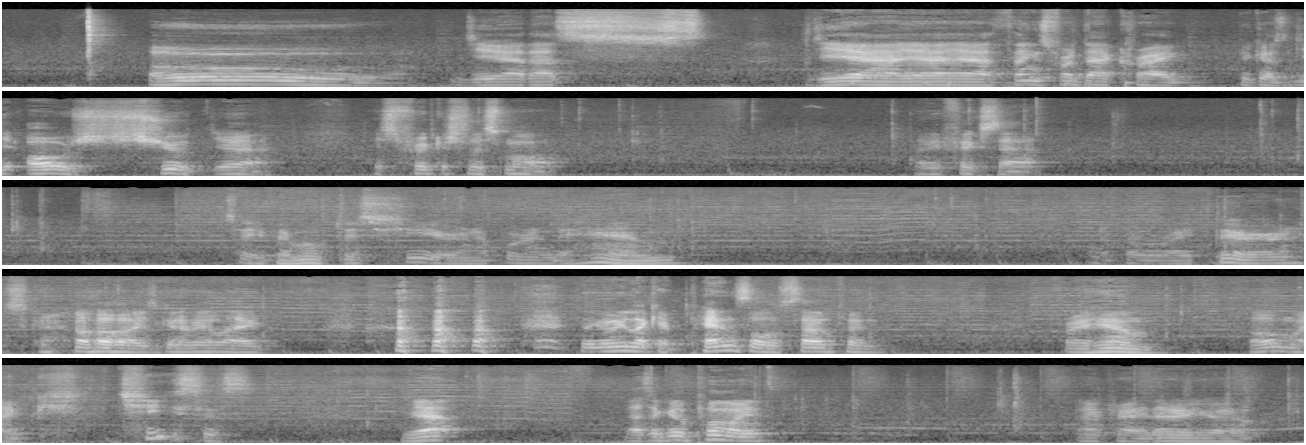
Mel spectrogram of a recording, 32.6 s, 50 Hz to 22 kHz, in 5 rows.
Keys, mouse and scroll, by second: 9.8 z, 11.1 g, 16.5 r, 17.3 r, 20.0 r, 23.2 r, 25.6 g, 29.2 x, 30.3 ctrl+z, 30.3 g, 30.4 ctrl+z, 31.1 alt+r.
